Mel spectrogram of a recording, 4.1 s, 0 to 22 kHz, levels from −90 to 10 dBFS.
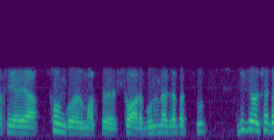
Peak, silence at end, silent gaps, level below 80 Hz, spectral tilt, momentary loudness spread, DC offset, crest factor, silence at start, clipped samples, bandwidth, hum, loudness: -12 dBFS; 0 s; none; -84 dBFS; -9.5 dB/octave; 10 LU; under 0.1%; 16 dB; 0 s; under 0.1%; 3.7 kHz; none; -28 LUFS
